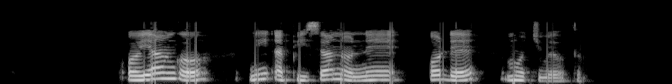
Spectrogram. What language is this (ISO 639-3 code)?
luo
